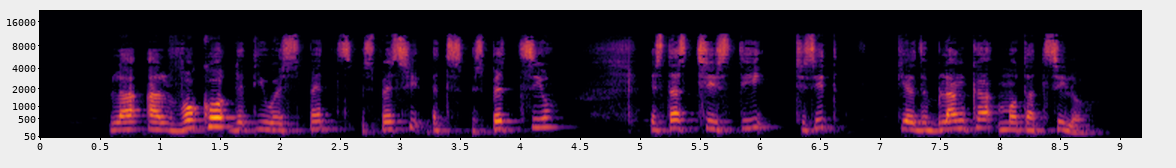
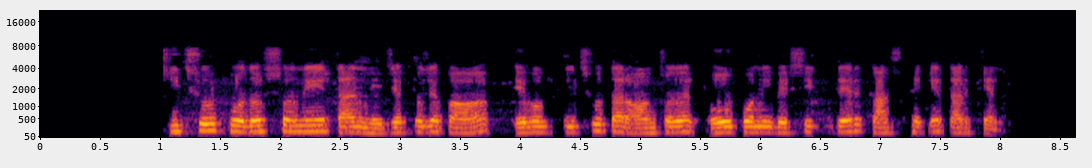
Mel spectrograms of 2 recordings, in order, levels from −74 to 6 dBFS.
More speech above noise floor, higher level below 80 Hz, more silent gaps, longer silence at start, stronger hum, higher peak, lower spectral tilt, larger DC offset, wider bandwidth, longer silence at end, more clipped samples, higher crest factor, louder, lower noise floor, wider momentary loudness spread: second, 52 dB vs over 74 dB; second, -74 dBFS vs -56 dBFS; neither; second, 0.6 s vs 1 s; neither; about the same, -4 dBFS vs -2 dBFS; second, -2 dB/octave vs -6.5 dB/octave; neither; first, 11.5 kHz vs 7.8 kHz; second, 0.45 s vs 0.6 s; neither; first, 22 dB vs 16 dB; second, -23 LUFS vs -17 LUFS; second, -77 dBFS vs under -90 dBFS; first, 16 LU vs 10 LU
